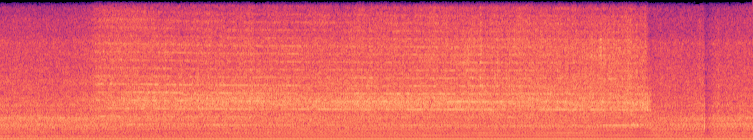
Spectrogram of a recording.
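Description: A large circular saw whines as it cuts through a log.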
